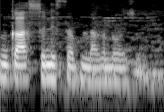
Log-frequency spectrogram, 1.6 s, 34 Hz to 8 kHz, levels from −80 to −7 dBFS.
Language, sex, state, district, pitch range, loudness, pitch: Angika, female, Bihar, Bhagalpur, 150-170 Hz, -20 LUFS, 165 Hz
